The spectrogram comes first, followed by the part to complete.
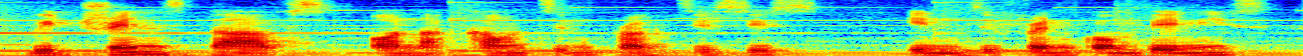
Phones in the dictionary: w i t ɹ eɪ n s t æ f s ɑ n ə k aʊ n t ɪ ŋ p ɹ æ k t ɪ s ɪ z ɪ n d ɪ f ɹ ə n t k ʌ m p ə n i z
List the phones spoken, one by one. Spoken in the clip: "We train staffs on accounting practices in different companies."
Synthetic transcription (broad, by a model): w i t ɹ eɪ n s t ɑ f s ɑ n ə k aʊ n t ɪ ŋ p ɹ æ k t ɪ s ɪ s ɪ n d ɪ f ɹ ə n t k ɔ m p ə n i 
